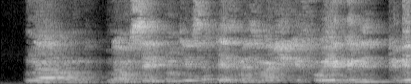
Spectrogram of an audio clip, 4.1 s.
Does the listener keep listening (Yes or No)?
Yes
